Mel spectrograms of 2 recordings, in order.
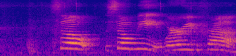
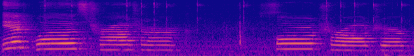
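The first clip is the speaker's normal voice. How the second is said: very slow, drawn-out mock grief; mock tragic; 3 dB quieter, much slower than usual. Co-host mourning a departed viewer, mock tragic. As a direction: stretch it out like a hammy mourner.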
